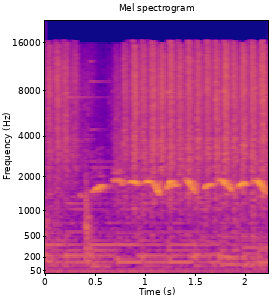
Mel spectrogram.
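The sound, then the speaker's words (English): A person whistles a steady, gently warbling tune with a slight wavering pitch, lasting nearly two seconds over a faint background hum. “Just give me a whistle.”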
